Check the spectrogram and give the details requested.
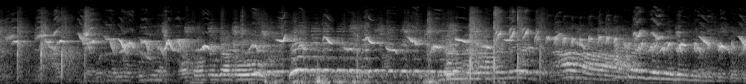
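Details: Greater green leafbird, first-place winner at a Ramadan practice singing contest in Sungai Batang Jawai, pours out dense, rapid whistled phrases with sliding notes and chirps, while other contest birds sing over it.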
